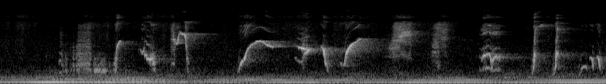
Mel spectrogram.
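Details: A lyrebird on Forest Path, Royal National Park, Sydney, belts out mimicked calls of black cockatoo, whipbird, currawong, wattlebird, kookaburra and others: rising and falling whistled sweeps, sharp clicks and harsh bursts over a steady low hum.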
